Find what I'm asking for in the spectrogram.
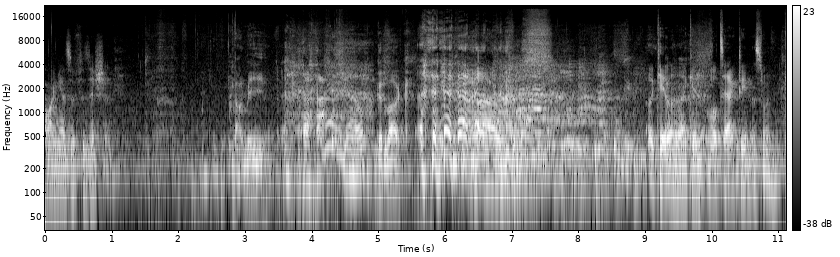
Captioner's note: laughter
